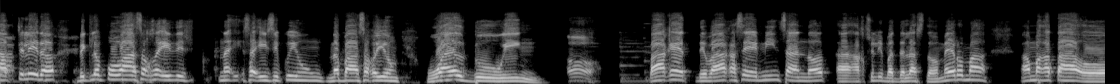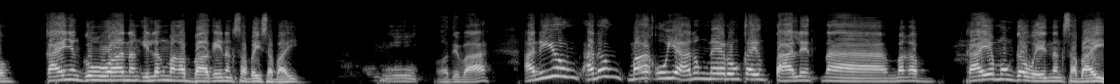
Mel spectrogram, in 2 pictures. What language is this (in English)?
Filipino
